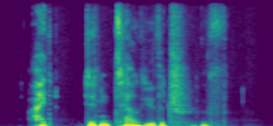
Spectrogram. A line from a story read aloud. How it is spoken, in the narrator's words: murmured Rachel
